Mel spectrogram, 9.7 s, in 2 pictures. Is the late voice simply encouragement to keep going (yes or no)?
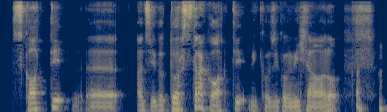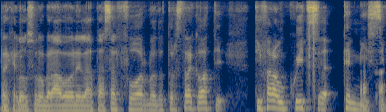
yes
